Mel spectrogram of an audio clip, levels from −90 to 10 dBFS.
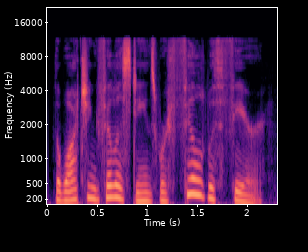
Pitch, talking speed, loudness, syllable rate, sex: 195 Hz, 180 wpm, -16 LUFS, 6.4 syllables/s, female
